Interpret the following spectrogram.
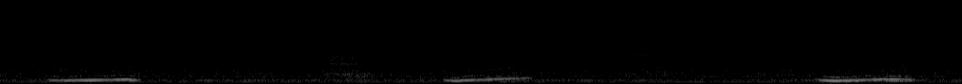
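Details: Pet tabby cat, aged five, snoring loud in its sleep: three low, slightly rising rasping breaths spaced roughly every four seconds over a faint indoor hum.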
